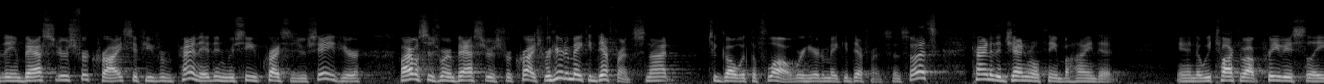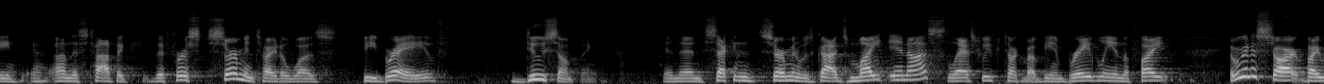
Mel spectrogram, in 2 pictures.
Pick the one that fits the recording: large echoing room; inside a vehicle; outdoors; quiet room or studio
large echoing room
